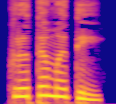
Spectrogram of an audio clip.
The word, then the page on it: ಗಾರುತ್ಮತ: gārutmata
